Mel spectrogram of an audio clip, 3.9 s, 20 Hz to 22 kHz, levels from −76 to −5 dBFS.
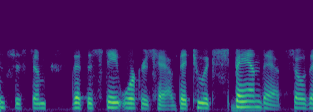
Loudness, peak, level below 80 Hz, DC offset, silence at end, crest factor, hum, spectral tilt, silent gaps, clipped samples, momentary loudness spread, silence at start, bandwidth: -28 LUFS; -8 dBFS; -64 dBFS; under 0.1%; 0 s; 20 dB; none; -8.5 dB/octave; none; under 0.1%; 8 LU; 0 s; 3.9 kHz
